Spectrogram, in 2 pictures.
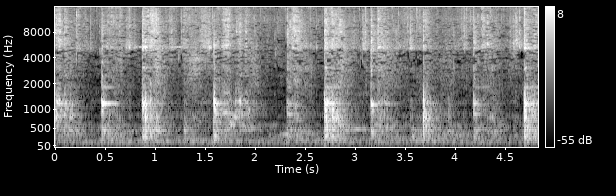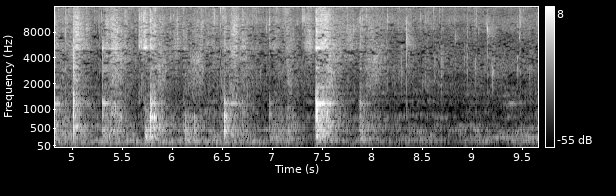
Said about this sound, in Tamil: பொன்னிறமா ஆகிற வரைக்கும் நல்லா வறுக்கணும்.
